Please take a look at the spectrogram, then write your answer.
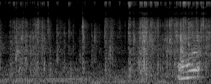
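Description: A plastic bag of pasta crinkles loudly and continuously up close as it is squeezed and popped open, with a sharp crackle near the end.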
